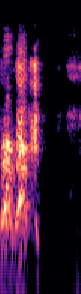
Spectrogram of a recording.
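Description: A dog named Hurley lets out a quick pair of sharp, loud barks close by, followed by a brief quieter yip as it settles.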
